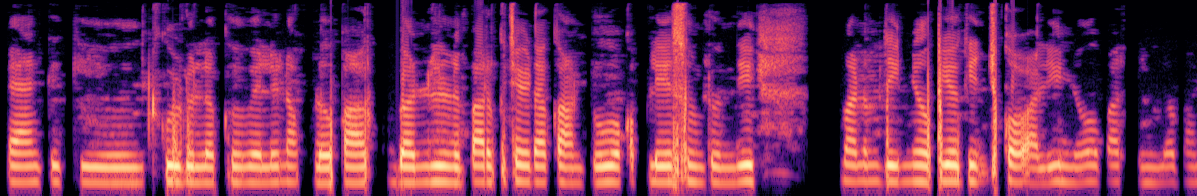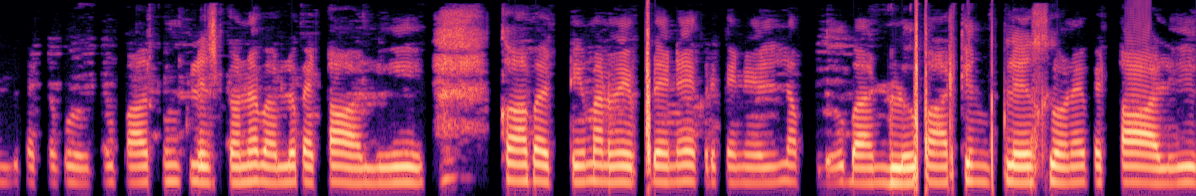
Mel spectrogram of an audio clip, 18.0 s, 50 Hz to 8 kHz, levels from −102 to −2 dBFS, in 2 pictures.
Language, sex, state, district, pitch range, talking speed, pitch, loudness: Telugu, female, Andhra Pradesh, Guntur, 190-200 Hz, 115 wpm, 195 Hz, -15 LUFS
